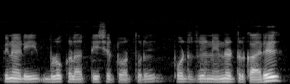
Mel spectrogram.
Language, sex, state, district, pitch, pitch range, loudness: Tamil, male, Tamil Nadu, Namakkal, 130 Hz, 125-135 Hz, -19 LUFS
